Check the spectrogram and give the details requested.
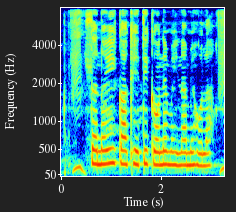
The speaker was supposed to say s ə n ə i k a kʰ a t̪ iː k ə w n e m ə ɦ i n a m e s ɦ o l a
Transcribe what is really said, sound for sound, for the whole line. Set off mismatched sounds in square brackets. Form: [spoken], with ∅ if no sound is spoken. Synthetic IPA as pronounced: s ə n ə i k a kʰ [e] t̪ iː k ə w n e m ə ɦ i n a m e [∅] ɦ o l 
